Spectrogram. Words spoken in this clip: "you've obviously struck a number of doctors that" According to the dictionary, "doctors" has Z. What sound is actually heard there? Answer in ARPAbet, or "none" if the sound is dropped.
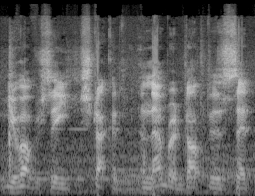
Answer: Z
